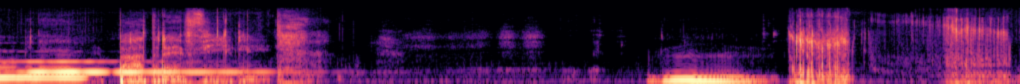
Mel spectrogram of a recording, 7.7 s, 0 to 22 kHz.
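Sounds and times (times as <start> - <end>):
person humming: 0.0 - 2.6, 4.9 - 5.7
person slurping wine to aerate it: 5.9 - 7.6.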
